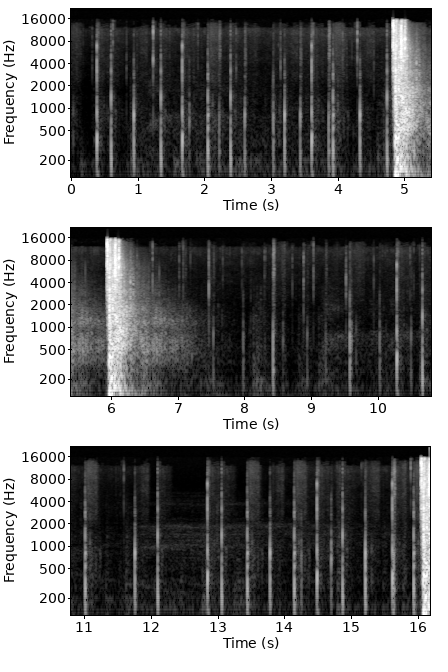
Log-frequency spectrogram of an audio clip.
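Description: Footsteps thud steadily as a character walks.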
